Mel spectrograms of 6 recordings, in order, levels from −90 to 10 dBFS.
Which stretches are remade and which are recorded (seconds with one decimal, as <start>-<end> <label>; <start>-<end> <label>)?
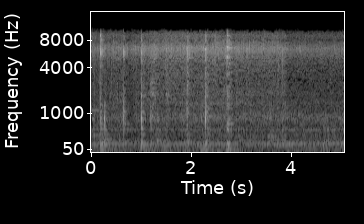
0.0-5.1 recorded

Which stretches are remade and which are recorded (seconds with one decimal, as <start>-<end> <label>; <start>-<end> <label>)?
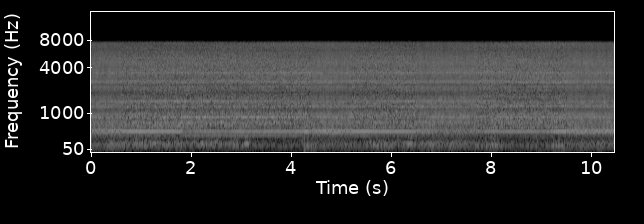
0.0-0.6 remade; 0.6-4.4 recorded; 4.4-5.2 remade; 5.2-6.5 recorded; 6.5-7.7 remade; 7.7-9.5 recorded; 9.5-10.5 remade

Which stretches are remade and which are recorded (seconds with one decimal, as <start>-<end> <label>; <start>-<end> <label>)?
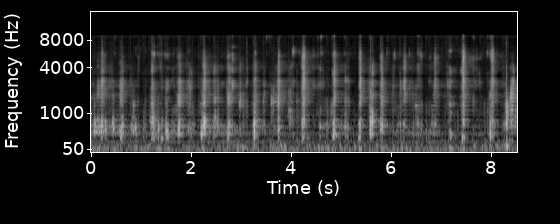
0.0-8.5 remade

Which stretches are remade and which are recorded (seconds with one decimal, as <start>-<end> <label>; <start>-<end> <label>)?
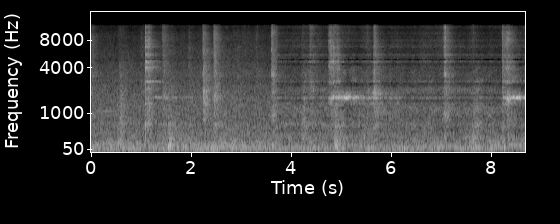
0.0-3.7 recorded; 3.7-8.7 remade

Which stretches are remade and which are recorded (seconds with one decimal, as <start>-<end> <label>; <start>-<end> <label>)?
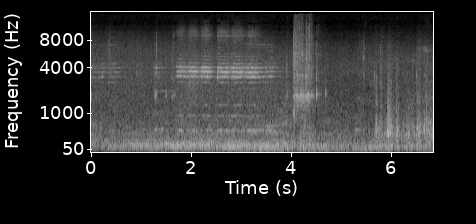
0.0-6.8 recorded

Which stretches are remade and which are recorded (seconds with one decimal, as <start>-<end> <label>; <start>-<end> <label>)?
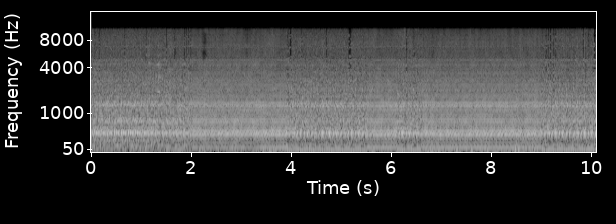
0.0-2.0 recorded; 2.0-3.9 remade; 3.9-5.5 recorded; 5.5-6.1 remade; 6.1-6.6 recorded; 6.6-9.0 remade; 9.0-10.1 recorded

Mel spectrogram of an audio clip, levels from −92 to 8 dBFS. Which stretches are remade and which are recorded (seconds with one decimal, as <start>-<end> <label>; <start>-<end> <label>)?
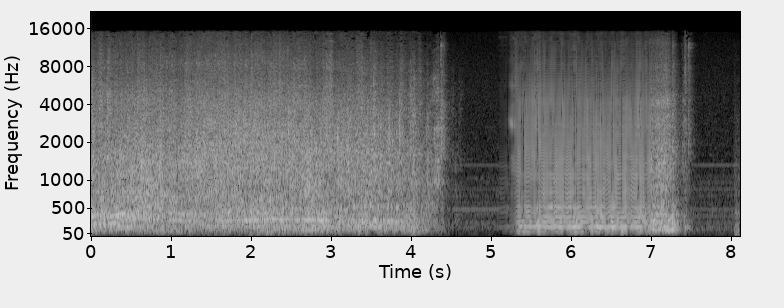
0.0-5.1 recorded; 5.1-7.0 remade; 7.0-8.1 recorded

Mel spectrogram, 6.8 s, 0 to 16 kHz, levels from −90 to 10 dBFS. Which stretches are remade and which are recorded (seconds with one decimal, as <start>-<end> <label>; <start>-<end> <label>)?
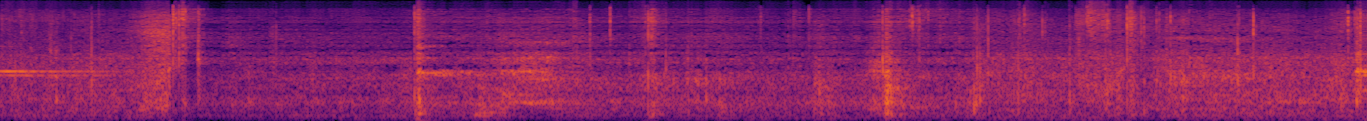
0.0-0.9 recorded; 0.9-4.9 remade; 4.9-6.8 recorded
